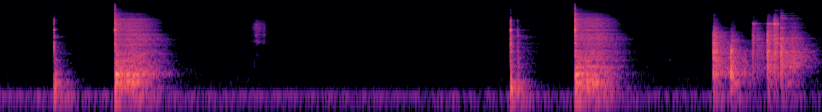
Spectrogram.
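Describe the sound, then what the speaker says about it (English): Sharp hammer blows on a steel center punch ring out in a few isolated strikes, a pair of single hits followed by clustered double and triple whacks, loud and close against a quiet steady hum. "when I go and whack this with a hammer"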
